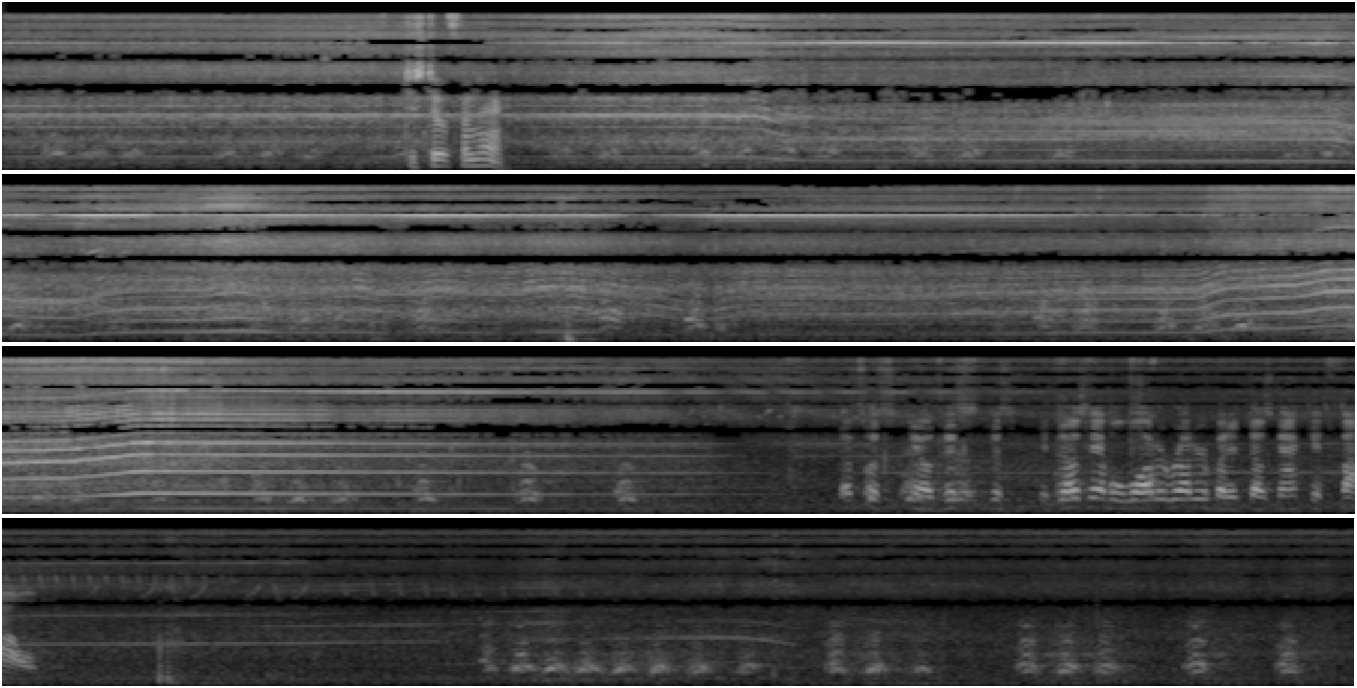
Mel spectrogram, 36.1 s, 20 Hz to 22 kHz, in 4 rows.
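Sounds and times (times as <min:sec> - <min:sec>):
rc plane motor whining: 0:00.0 - 0:32.9.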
